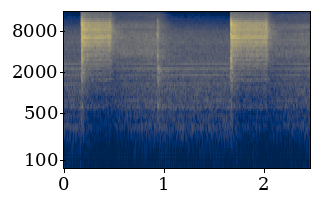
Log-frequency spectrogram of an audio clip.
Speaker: all right you hear that buzzing in there that is the high frequency star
